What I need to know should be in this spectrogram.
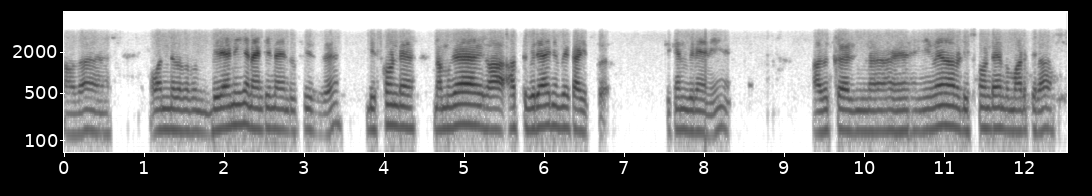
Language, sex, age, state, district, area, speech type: Kannada, male, 18-30, Karnataka, Gadag, urban, conversation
